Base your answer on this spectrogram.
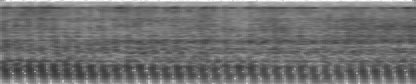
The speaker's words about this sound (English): Red helicopter is coming in now, and he's coming down right here into the car park.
